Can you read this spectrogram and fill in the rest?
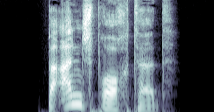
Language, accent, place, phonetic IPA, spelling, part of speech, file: German, Germany, Berlin, [bəˈʔanʃpʁʊxtət], beanspruchtet, verb, De-beanspruchtet.ogg
- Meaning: inflection of beanspruchen: 1. second-person plural preterite 2. second-person plural subjunctive II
